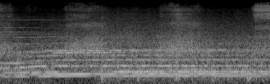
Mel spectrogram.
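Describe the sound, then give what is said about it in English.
A steam train's whistle sounds continuously and loudly while rhythmic chugging beats pulse underneath, with no voices; the railroad arriving in the Arizona copper-mining region in the late 1800s. “But the arrival of the railroad changed everything.”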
